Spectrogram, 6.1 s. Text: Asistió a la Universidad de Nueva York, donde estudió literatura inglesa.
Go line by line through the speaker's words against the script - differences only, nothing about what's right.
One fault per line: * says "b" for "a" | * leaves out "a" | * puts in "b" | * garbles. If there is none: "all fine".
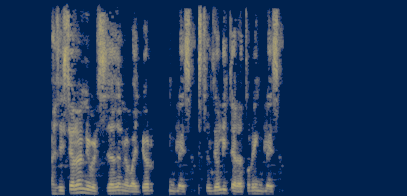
* says "inglesa" for "donde"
